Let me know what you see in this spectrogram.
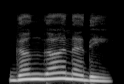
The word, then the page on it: ಗಂಗಾನದಿ: Gaŋgā nadi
